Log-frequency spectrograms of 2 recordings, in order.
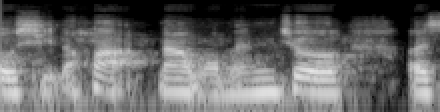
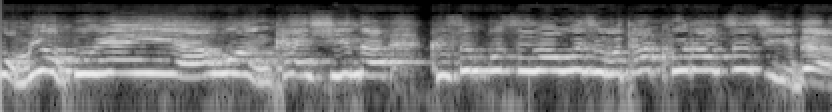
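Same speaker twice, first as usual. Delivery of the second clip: much higher, crying while insisting she is happy; tearful protest; much faster than usual. Retold or imitated. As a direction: sob through a confused denial, rushing the last line. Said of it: "对，我说：".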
